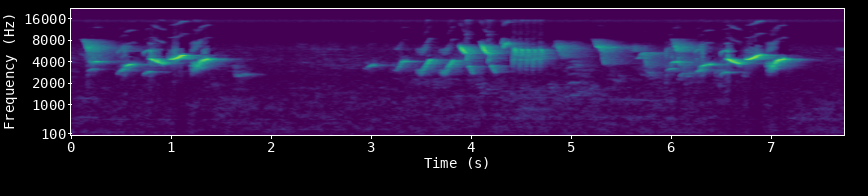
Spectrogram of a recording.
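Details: Double-collared seedeater perched on a hand gives two bursts of rapid high chattering warble separated by a short silence, the notes tumbling and sliding quickly.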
